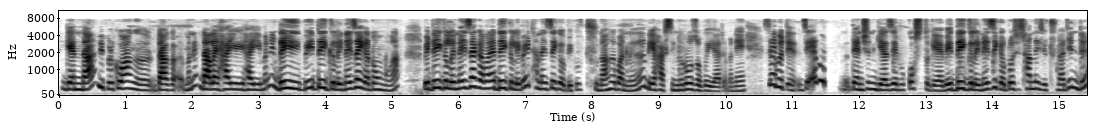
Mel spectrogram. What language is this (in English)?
Bodo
